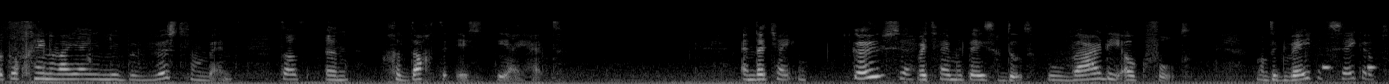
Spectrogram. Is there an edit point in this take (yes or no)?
yes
